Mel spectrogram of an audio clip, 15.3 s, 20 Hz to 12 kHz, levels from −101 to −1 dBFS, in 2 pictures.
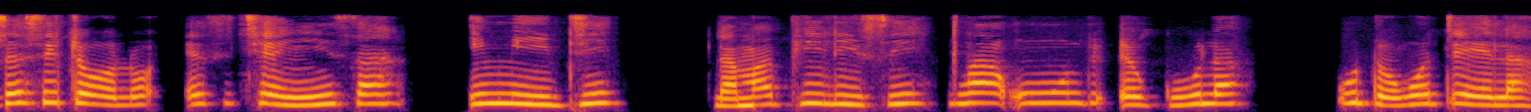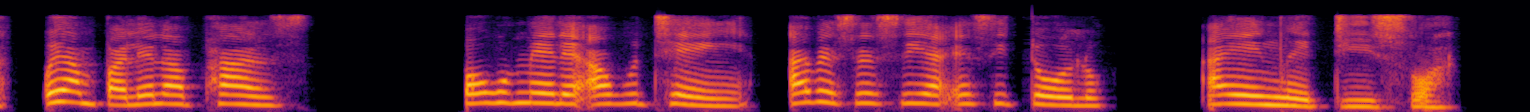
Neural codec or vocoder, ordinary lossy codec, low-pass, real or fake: none; AAC, 48 kbps; 7.2 kHz; real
